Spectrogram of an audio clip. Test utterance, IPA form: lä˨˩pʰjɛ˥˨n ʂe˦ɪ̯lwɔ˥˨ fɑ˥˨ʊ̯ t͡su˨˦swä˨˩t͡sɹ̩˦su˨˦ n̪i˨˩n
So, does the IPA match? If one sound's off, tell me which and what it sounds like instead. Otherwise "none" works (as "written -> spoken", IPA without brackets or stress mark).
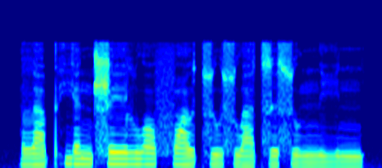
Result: none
